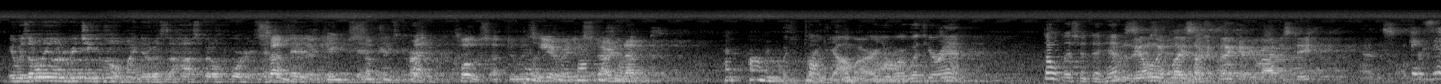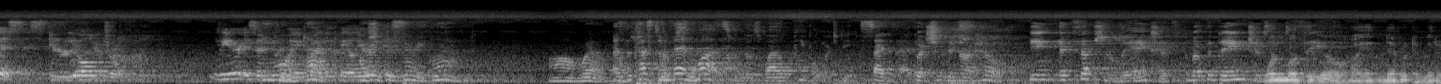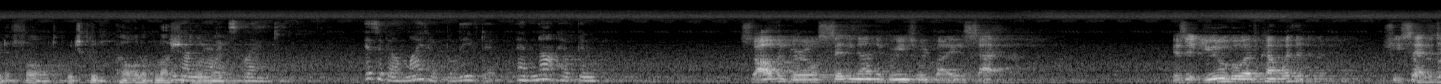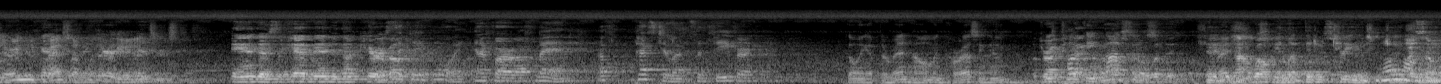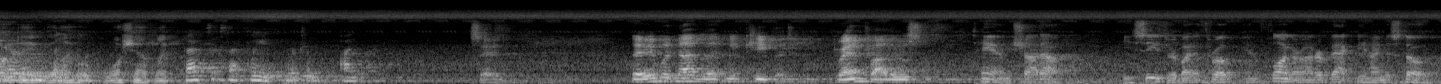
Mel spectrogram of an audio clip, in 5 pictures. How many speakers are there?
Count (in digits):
10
